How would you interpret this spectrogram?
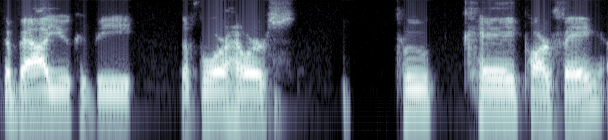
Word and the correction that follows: Plus Que Parfait: Plus Que Parfait. – Plus. So you do pronounce the S, huh? – Plus.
